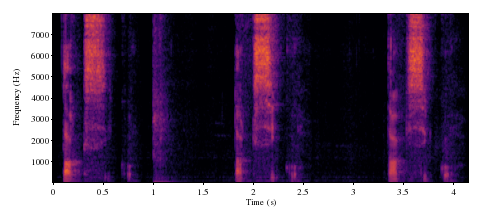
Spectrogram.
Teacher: o X tem som de KS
